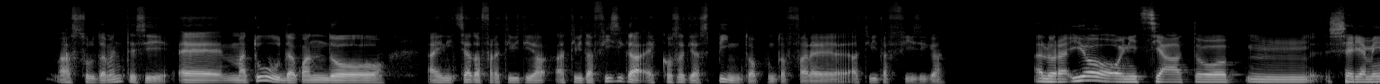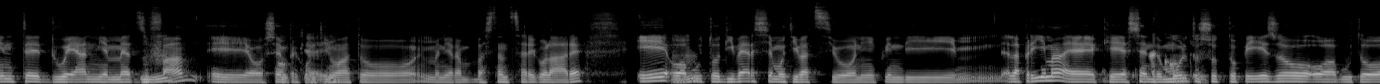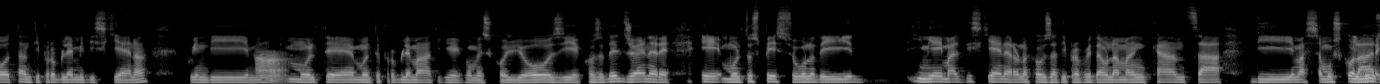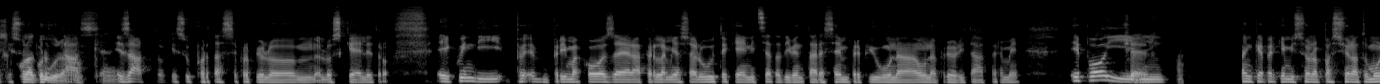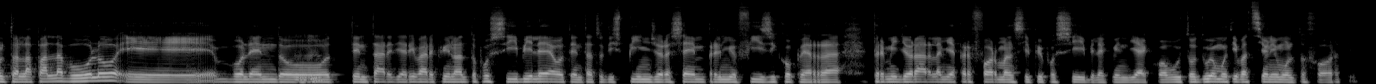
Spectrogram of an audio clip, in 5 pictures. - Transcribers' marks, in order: "attività-" said as "attivitia"; "proprio" said as "propio"; "proprio" said as "propio"; other background noise
- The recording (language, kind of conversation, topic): Italian, podcast, Come fai a mantenere la costanza nell’attività fisica?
